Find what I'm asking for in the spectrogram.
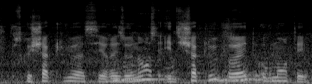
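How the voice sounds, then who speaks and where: A moderate pace over noticeable background noise. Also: man. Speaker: shamanism teacher and healer. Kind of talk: monologue video talk. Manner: hesitant, many fillers.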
